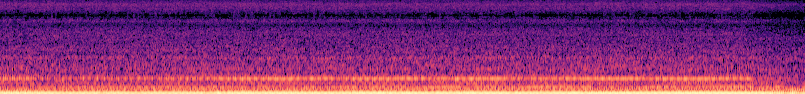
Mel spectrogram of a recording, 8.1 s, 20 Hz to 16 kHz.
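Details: 2023 Toyota GR86 cold start just after an aftermarket exhaust replaced the OEM exhaust: deep, steady idle with an even exhaust note and no knocks or ticks; healthy cold idle.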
